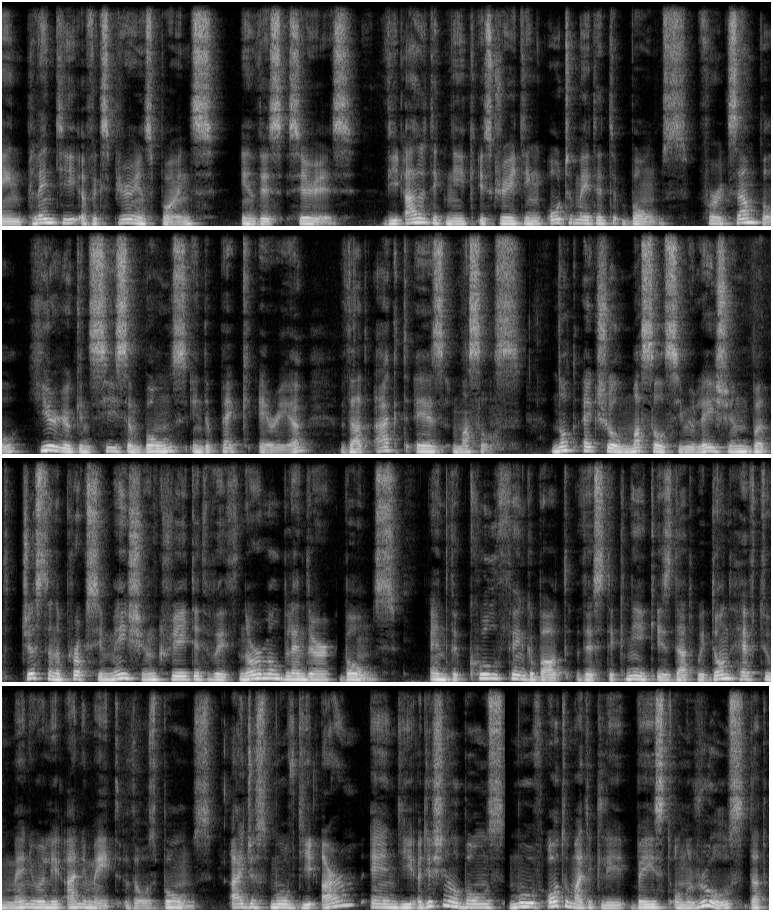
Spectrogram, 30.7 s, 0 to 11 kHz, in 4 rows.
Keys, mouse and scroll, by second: 0.5 z, 1.1 z, 1.7 z.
